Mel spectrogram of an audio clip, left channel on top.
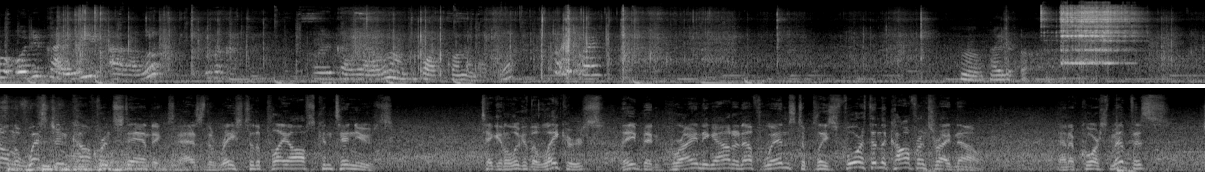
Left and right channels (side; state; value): both; different; correlation 0.00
